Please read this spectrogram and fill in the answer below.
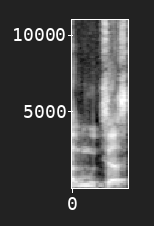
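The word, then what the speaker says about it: المجاز: sanad itu untuk al-mujaz, bacanya al-mujaz karena dari fi'il madhi ajaza.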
